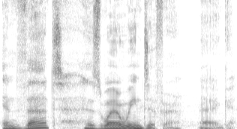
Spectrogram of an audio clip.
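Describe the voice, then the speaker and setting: A man playing a possessive, devoted club host in an ASMR roleplay, smooth-talking and condescending toward his rival. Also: medium pitch, big pitch swings, slow pace, a little mellow. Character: possessive, devoted male club host named Roy, courting a guest.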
